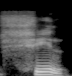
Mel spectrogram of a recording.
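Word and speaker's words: شين: উচ্চারণ করব scene scene scene তারপরের লেটারটা হবে শিন শিন লেটারটা আমরা উচ্চারণ করব জিহ্বার মাঝখানটা তার বরাবর ঘামের সাথে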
